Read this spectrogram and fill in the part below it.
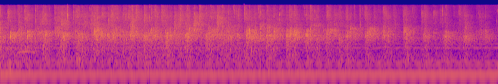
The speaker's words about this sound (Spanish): Dale un fuerte aplauso.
